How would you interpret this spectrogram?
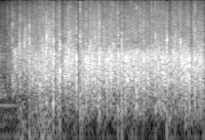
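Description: Steady audience applause, a dense wash of many hands clapping at a fairly loud, even level throughout, with no voices standing out.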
